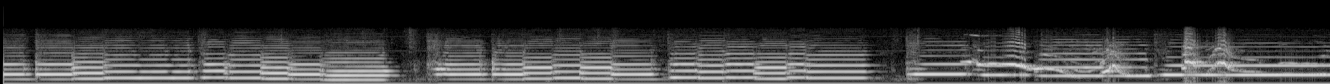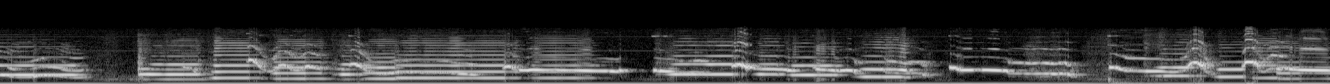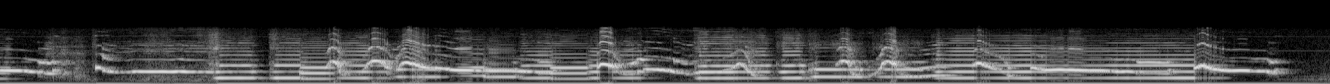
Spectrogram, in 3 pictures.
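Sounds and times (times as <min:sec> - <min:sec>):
saxophone melody: 0:00.0 - 0:39.9
dog howling and yipping: 0:09.6 - 0:14.2, 0:15.8 - 0:17.1, 0:17.8 - 0:28.6, 0:29.9 - 0:34.4, 0:35.0 - 0:39.5.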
